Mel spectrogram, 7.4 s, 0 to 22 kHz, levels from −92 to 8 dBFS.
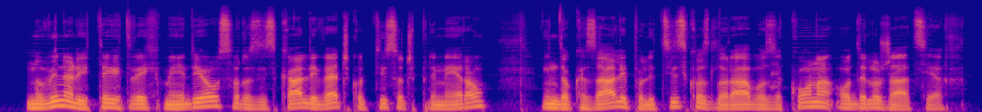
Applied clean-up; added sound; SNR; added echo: neural mask model DeepFilterNet 3.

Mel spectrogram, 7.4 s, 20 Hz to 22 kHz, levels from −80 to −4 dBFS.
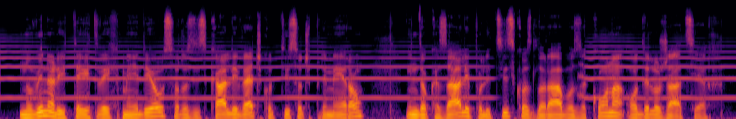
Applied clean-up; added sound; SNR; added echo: none; Trumpet; 15 dB; none.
